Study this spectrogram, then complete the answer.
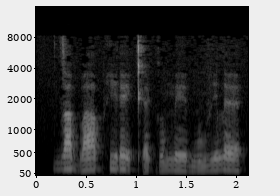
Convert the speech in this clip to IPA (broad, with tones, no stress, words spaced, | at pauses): da˦˨baː˦pʰi˦ ɾeː˨kʼɛ˨kʊ˦ meː˨bũ˨vi˦ lɛ˦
